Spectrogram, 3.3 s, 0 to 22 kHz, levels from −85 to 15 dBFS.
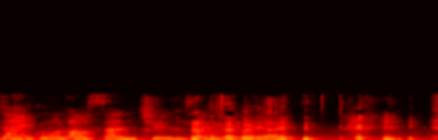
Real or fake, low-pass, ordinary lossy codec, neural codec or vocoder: real; 7.2 kHz; MP3, 32 kbps; none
